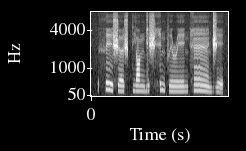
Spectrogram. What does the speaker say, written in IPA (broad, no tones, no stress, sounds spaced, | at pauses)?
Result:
θ ɪː ʃ œː ʃ k j ɒ ŋ ɡ e ʃ h ɪ ŋ f ɪ ɹ eː ŋ h ɛ̃ː d͡ʒ e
